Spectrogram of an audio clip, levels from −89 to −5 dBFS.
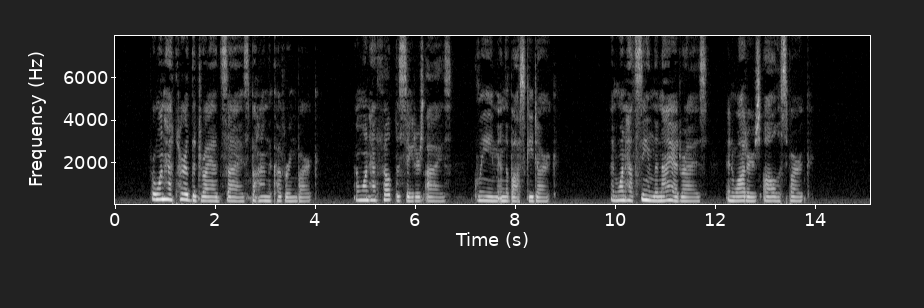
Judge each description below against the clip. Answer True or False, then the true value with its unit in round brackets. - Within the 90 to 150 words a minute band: True (140 wpm)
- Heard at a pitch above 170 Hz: True (190 Hz)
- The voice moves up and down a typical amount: False (2.2 semitones)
